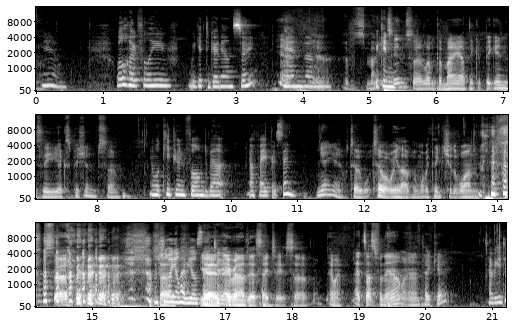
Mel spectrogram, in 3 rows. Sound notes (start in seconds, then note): 13.7 laughter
